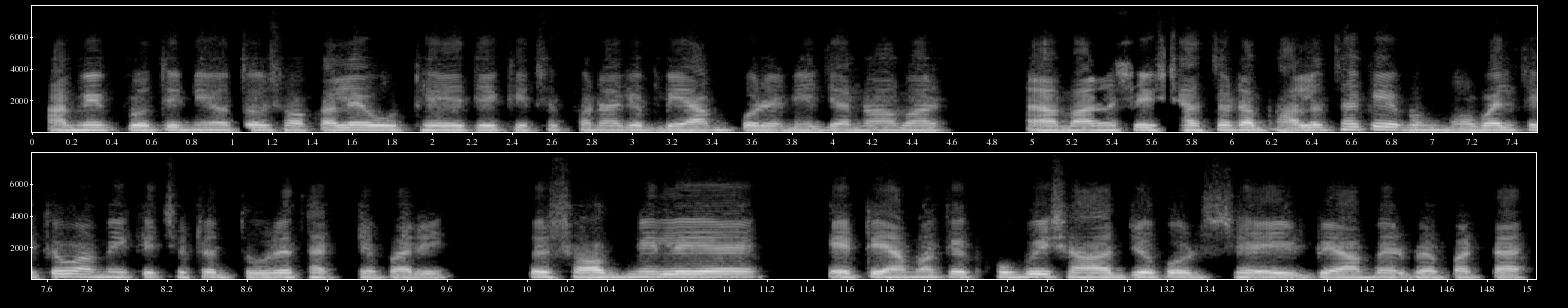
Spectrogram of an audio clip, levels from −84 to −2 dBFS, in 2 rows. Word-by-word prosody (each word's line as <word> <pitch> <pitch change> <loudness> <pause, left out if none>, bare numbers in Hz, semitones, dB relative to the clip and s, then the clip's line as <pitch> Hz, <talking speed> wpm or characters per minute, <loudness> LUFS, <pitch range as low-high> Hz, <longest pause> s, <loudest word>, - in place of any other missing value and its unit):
আমি 150 +2 +2 0.2
প্রতিনিয়ত 155 +1 0 0.2
সকালে 150 +2 +1 0.2
উঠে 145 0 -1 0.2
যে 145 - +3
কিছুক্ষণ 145 +1 -6
আগে 145 +1 0
ব্যায়াম 135 +1 0
করে 140 -2 +1
নেই, 130 0 -3
যেন 130 0 -2 0.2
আমার 140 0 -2 0.5
আ - - +4 0.2
মানসিক 145 +2 +1
স্বাস্থ্যটা 150 +1 +2
ভালো 150 +1 +2
থাকে 180 +1 0
এবং 155 -1 -3 0.2
মোবাইল 140 +2 +2
থেকেও 155 +4 0
আমি 155 0 -2
কিছুটা 150 +1 -2
দূরে 135 +1 +1
থাকতে 130 0 -4
পারি। 125 -1 -1 0.4
তো - - +2 0.2
সব 145 0 +5 0.2
মিলিয়ে 165 0 +5 0.6
এটি - - 0
আমাকে 155 +1 0
খুবই 155 +2 +3
সাহায্য 140 0 +1 0.2
করছে, 140 0 -1 0.2
এই 140 - +3 0.2
ব্যায়ামের 135 +1 0
ব্যাপারটা। 135 0 -2
145 Hz, 145 wpm, -23 LUFS, 135-155 Hz, 0.6 s, সব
